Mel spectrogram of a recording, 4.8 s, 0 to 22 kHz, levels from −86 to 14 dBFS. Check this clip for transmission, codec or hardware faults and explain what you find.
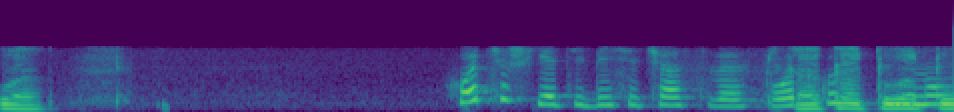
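Nothing here points to a transmission, codec or hardware fault: the speech comes through as an ordinary G.711 telephone call, with the narrow phone band cutting the highs and the call microphone processing trimming the deepest bass, which is exactly how such a line is meant to sound.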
